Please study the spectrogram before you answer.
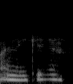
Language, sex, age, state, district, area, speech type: Assamese, female, 18-30, Assam, Golaghat, urban, conversation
